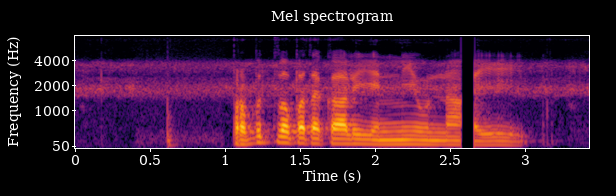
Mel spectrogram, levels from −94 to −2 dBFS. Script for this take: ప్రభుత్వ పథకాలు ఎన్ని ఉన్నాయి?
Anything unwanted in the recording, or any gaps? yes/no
yes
